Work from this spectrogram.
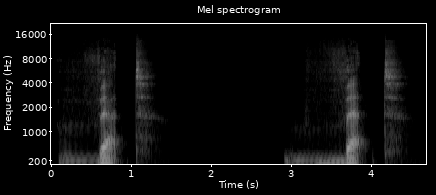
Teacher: Yep, it's got the teeth. The teeth tell you vet.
